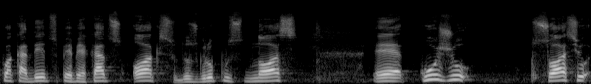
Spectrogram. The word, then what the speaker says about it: Oxxo: Toda esquina praticamente tem essa rede, eles têm até uma plaquinha na fachada assim, pronuncia-se Oxxo.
